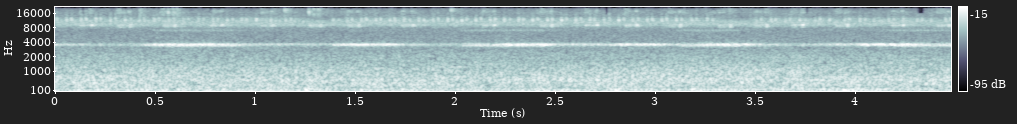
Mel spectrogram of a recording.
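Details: In southern Crimea at night, crickets keep up a continuous high, thin trill with slight pulsing swells, over a steady whoosh of the night breeze.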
